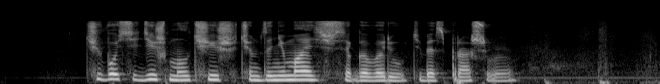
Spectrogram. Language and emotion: Russian, angry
